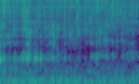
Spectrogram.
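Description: Hot liquid trickles and splashes steadily as it is poured over honey in a cup to make detox tea, a close, continuous pouring with small drips and no talking.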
